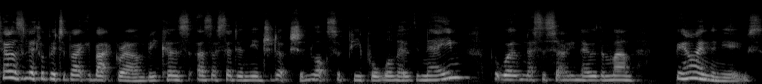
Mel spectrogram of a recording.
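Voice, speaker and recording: Speaking very fast with a Lancashire accent, a woman uses a medium pitch and ordinary pitch variation. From Lancashire, northern England. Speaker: podcast host, former transport regulator. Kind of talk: interview.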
